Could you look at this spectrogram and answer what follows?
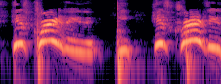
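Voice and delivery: high, loud panicky shouts; frightened shouting. A narrator's reading. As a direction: shout in alarm. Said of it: "they shouted".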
